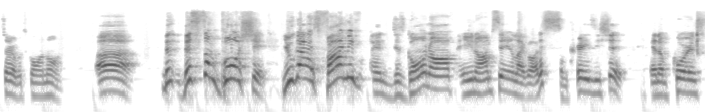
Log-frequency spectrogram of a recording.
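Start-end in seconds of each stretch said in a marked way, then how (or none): 0.0-1.6 very slow, soothing, composed and calm voice. Retelling the chief coming out to an angry man: imitating a nice, calm voice. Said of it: "nice and calm".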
